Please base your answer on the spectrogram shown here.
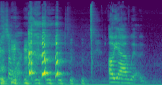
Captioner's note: both laughing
